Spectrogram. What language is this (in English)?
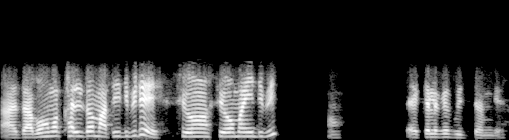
Assamese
